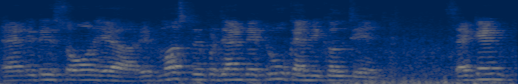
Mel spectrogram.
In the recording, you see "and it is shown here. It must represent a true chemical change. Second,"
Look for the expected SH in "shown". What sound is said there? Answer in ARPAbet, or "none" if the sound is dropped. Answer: S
